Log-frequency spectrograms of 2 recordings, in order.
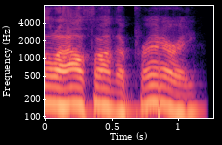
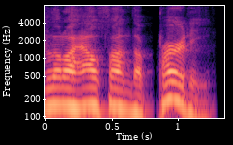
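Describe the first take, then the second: First: The last word is said as 'prairie'. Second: The last word is said as 'purdy'. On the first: The speaker calls it right. "My dad wouldn't say" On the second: The speaker calls it wrong. "My dad would say"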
